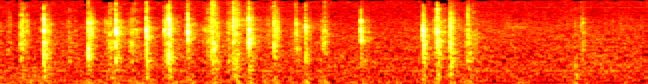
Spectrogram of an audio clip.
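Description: Rapid typing on a computer keyboard while free text is entered into a prescription comments box, a quick run of close, crisp key clicks with a short pause midway, no voices.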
